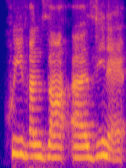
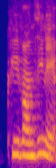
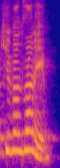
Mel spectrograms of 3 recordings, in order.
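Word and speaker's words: Quvenzhané: He says it's pronounced Quivanzine. Oh, really? Quivanzine. Oh, I thought it was Quivanzane.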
